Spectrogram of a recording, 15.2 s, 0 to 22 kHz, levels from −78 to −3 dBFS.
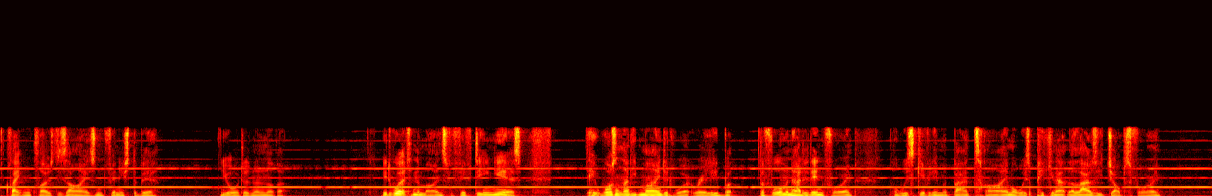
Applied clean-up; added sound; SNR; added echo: none; Bowed string instrument; 10 dB; none.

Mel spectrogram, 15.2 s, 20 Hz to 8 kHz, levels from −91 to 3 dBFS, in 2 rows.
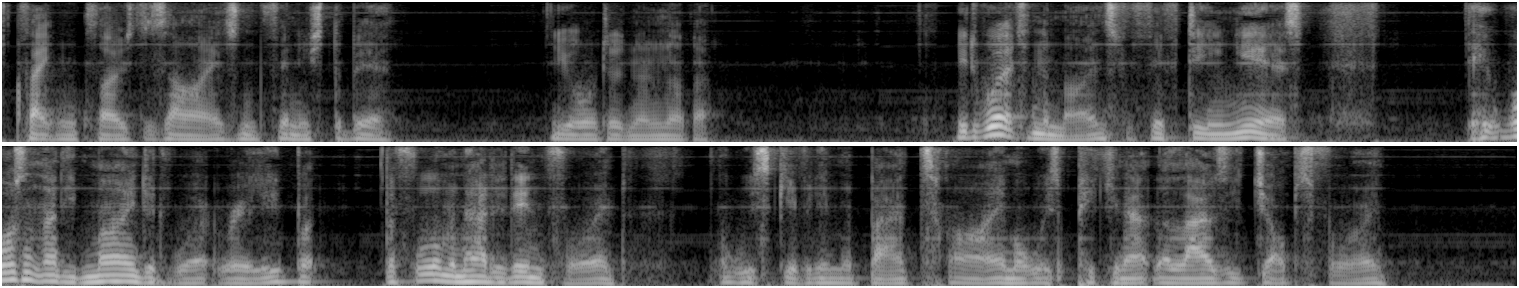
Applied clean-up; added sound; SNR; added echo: neural separator model SepFormer DNS4.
